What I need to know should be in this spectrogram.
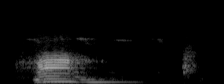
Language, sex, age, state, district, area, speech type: Hindi, male, 60+, Uttar Pradesh, Chandauli, rural, conversation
